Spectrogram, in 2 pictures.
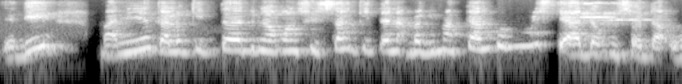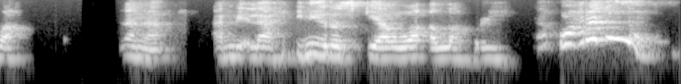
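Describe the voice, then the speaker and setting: In a prayer hall class, a woman religious teacher gives a casual hadith lesson, chatting, joking, laughing, and repeating "nak, nak" as a filler. Her voice is on the high side with a darkish tone, captured on a dull lo-fi recording.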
